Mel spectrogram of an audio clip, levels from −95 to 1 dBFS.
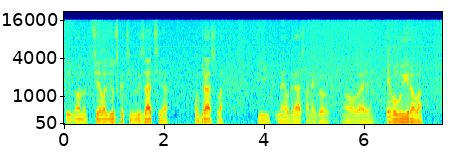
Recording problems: hiss; loud; throughout; 9 dB below the speech
high-pitched whine; faint; throughout; 6 kHz, 25 dB below the speech

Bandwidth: 15.5 kHz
